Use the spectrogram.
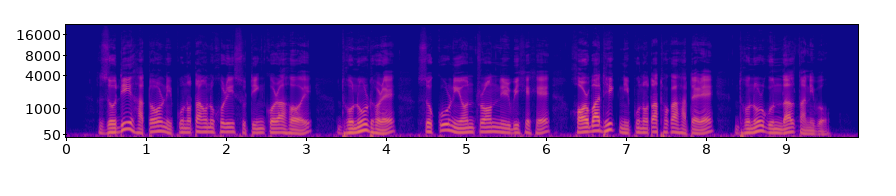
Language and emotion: Assamese, neutral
